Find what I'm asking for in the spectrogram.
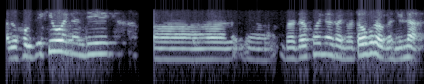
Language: Manipuri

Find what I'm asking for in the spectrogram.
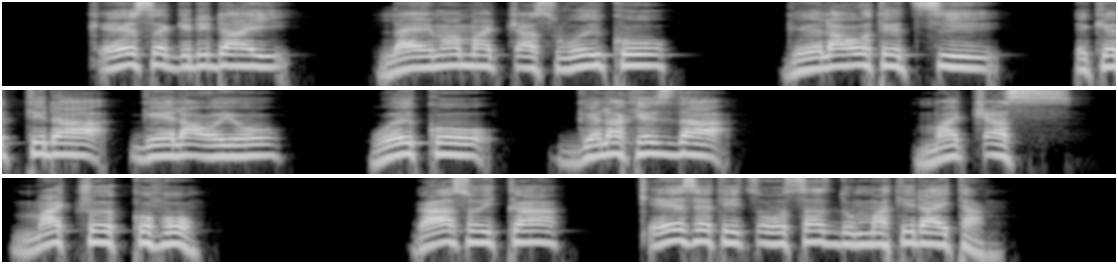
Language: Gamo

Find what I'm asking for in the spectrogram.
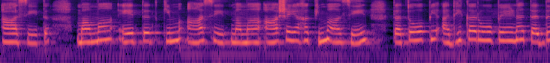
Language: Sanskrit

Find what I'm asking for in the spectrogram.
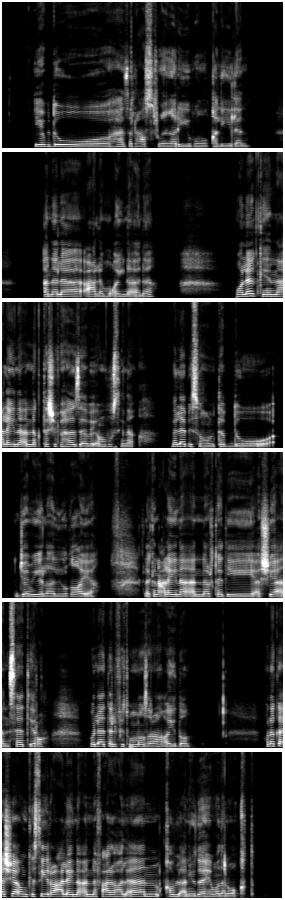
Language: Saidi Arabic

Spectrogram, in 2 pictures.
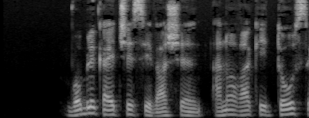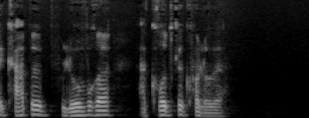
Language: Upper Sorbian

